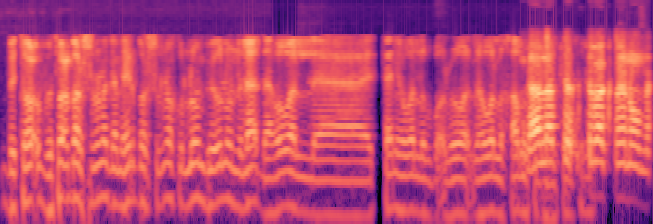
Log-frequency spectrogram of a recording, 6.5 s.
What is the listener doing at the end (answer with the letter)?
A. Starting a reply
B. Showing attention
A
